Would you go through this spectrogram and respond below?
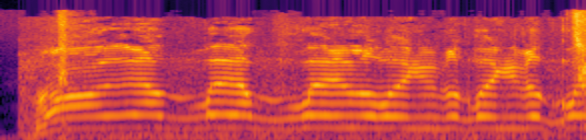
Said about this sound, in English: It's a cat with a Cork accent. He's pretty good. Just imagine. Is that an actual cat? Yeah, that's a cat. It's a cat from Cork.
